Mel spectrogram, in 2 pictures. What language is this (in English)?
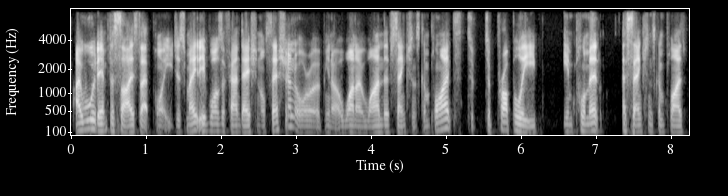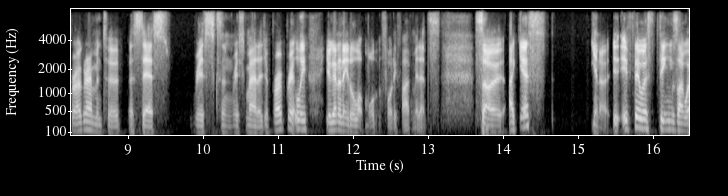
English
